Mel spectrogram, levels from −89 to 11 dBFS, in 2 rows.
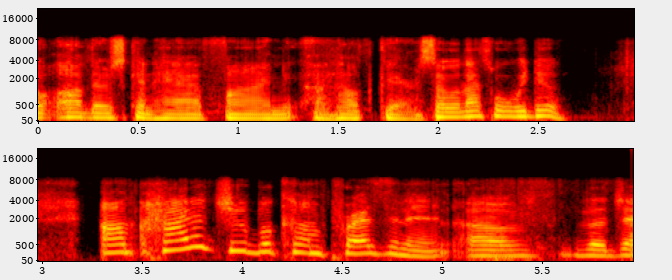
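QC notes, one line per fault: Throughout: Opus voice compression, heavy. Nothing survives above 8.8 kHz, and the speech is muffled, hoarse and faintly robotic. The linear-prediction coder rebuilt the voice's excitation coarsely in 20 ms frames, which fits a wideband SILK stream at about 10 kbps.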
